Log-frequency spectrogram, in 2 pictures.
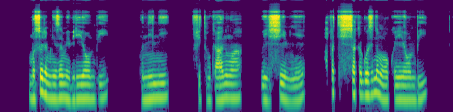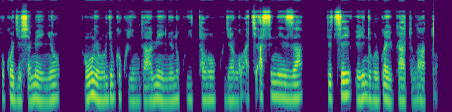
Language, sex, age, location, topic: Kinyarwanda, male, 25-35, Kigali, health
